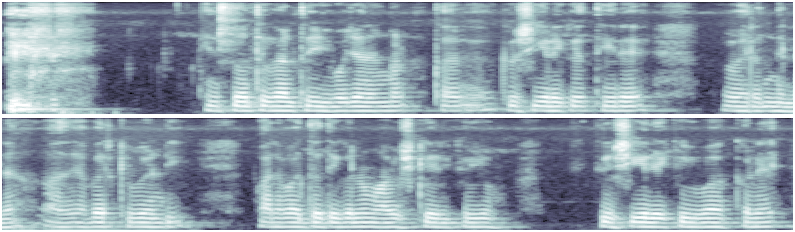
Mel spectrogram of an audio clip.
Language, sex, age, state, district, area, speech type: Malayalam, male, 45-60, Kerala, Kasaragod, rural, spontaneous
